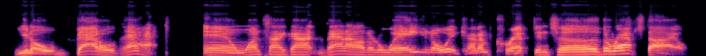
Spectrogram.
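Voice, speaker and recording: This man has an American accent and a fairly high pitch. He speaks at a moderate pace with ordinary pitch variation. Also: dry, close sound with no echo. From Ohio, Youngstown. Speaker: rapper. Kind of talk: interview. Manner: over-enunciates words.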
